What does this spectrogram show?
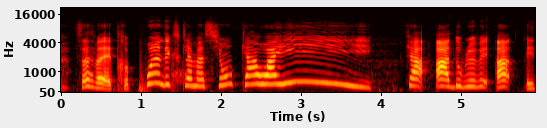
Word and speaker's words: kawaii: Bah, en japonais, on prononce toutes les lettres. Voilà, il n'y a pas de combinaison de syllabes, de voyelles.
